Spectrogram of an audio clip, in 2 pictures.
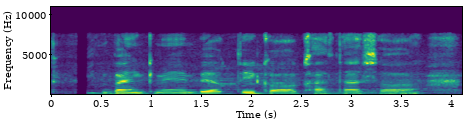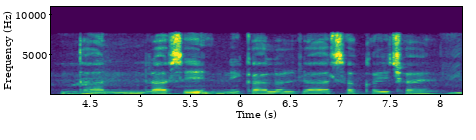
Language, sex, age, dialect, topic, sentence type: Maithili, female, 18-24, Southern/Standard, banking, statement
